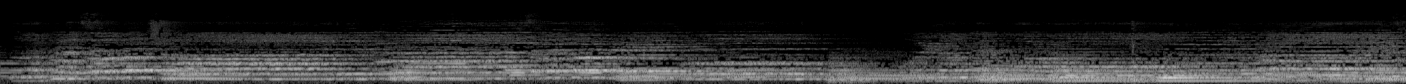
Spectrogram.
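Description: Mixed college choir of men's and women's voices singing a hymn in parts, sustained chords, with lower parts coming in a little past eight seconds.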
